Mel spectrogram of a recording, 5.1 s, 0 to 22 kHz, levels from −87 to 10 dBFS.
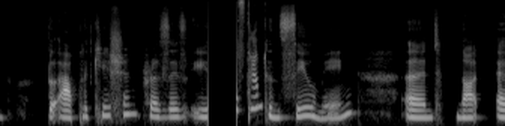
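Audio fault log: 2.08–2.37 s: playback stall. The speech cuts out for about 290 ms, likely because the player ran short of data, then resumes.
2.37–2.66 s: catch-up at higher speed. The backlog plays at double speed, raising pitch roughly ten semitones, until the lost time is recovered.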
